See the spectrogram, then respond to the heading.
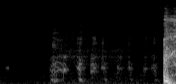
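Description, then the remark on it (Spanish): A strained attempt at coughing: a run of small, choked throaty noises, then one sudden loud, harsh burst of breath close to the mic at the very end. No one speaks. “Respira. Respira. Tose, tose. Tose, a ver.”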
